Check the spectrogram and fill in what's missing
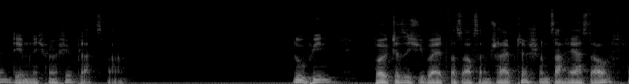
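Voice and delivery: ordinary delivery

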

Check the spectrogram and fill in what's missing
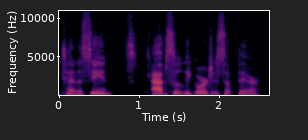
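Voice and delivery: normal talking voice

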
